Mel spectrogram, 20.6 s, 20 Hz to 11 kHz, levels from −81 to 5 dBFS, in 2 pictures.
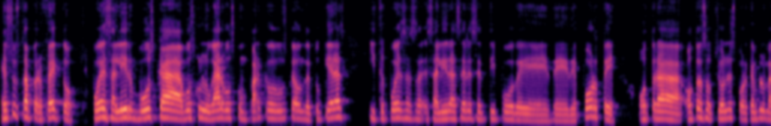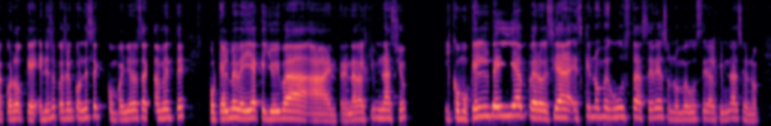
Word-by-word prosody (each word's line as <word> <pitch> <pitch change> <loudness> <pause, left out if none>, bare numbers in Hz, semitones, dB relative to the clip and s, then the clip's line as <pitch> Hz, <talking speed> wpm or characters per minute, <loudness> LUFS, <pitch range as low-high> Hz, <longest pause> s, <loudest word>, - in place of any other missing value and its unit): Eso 165 +9 -2
está 190 -3 +2
perfecto. 170 +5 -1 0.2
Puedes 175 +2 +3
salir, 170 +2 +4
busca 170 0 +5
busca 165 +4 -5
un 170 - 0
lugar, 160 +2 +3
busca 170 0 -5
un 150 -2 -14
parque 170 -2 -3
o 160 -1 -2
busca 165 +2 -6
donde 150 -4 -4
tú 150 +1 -13
quieras, 185 +3 +1 0.3
y 155 -4 -10
te 160 - -7
puedes 170 +2 -3
sa 165 - -7
sa 150 -1 -8
salir 145 +2 -2
a 155 - +2
hacer 160 +2 -4
ese 155 -2 -7
tipo 145 0 -7
de 120 -3 -4
de 120 -1 -5
deporte. 145 - -2 0.2
Otra 150 -2 +3
otras 170 +3 -3
opciones, 160 +3 -4
por 145 - -6
ejemplo, 150 +3 -5
me 145 - -2
acuerdo 155 +1 -1
que, 145 -3 +1
en 145 - -2
esa 170 - -3
ocasión, 165 -3 -2
con 180 -1 -1
ese 205 +3 -3
compañero 155 +2 -2
exactamente, 175 +3 -1 0.3
porque 150 +1 -1
él 160 +1 +4
me 185 - +4
veía 170 0 +5
que - - -2
yo 155 - +2
iba 150 -5 +5
a 125 - +1
entrenar 125 +4 -2
al 145 0 -1
gimnasio 170 +1 -3 0.5
y 155 - -8
como 155 -1 0
que 180 - +3
él 210 +2 +2
veía, 215 +1 +5
pero 170 -2 +5
decía: 180 +3 +4
"Es 165 0 -5
que 200 - -3
no 195 0 -3
me 195 -1 -3
gusta 190 +1 -2
hacer 175 +1 -5
eso, 190 -4 -4
no 145 -1 -7
me 145 - -4
gusta 145 +2 -7
ir 150 - -4
al 145 - -4
gimnasio", 150 0 -6
¿no? 120 0 -11
160 Hz, 225 wpm, -23 LUFS, 150-175 Hz, 0.5 s, busca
